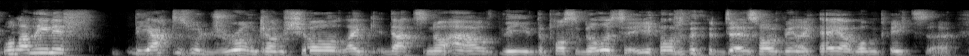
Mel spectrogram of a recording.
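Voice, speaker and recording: A man's voice: high-pitched, brisk, few pauses, fairly bright tone. A man chatting casually as a podcast guest, hesitant and repeating his words as he goes. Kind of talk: casual chat. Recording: muffled, lo-fi podcast audio.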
